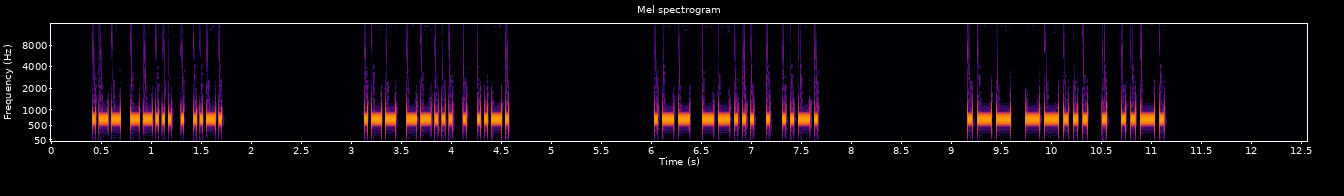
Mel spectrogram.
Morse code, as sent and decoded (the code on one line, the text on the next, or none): .-- --... ..-. / .-- --... ..-. / .-- --... ..-. / .-- --... ..-.
W7EF W7EF W7EF W7EF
